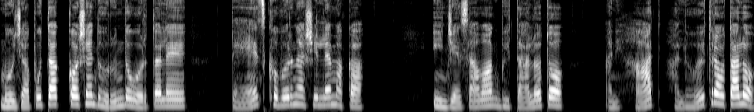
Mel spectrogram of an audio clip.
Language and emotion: Goan Konkani, fearful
